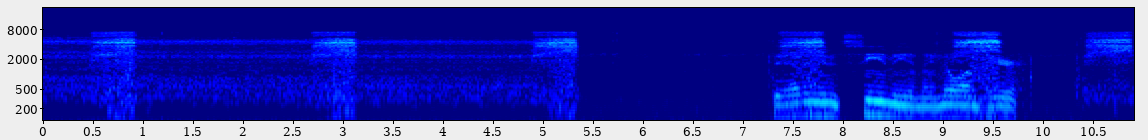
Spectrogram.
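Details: Unseen nest birds hiss in response to a nearby person at a watched nest; short rasping hiss bursts come every two seconds, then a man's voice speaks briefly before more hissing resumes.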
